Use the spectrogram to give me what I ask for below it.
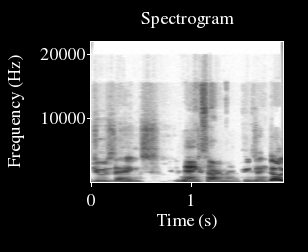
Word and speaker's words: Dozangs: It's pronounced Dozangs.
